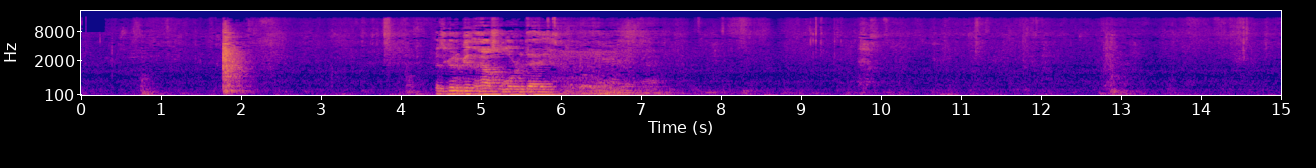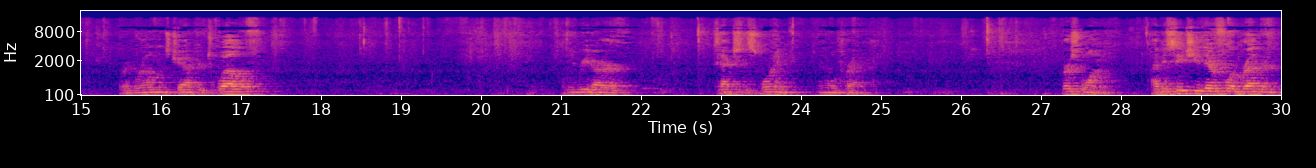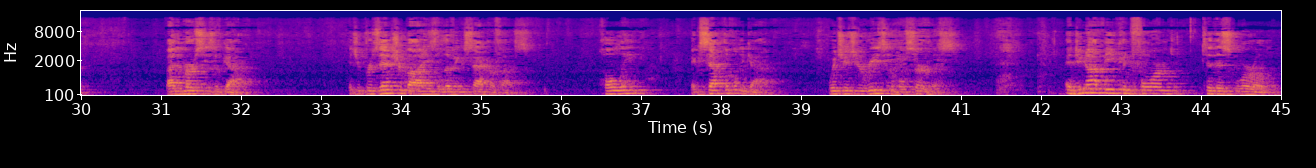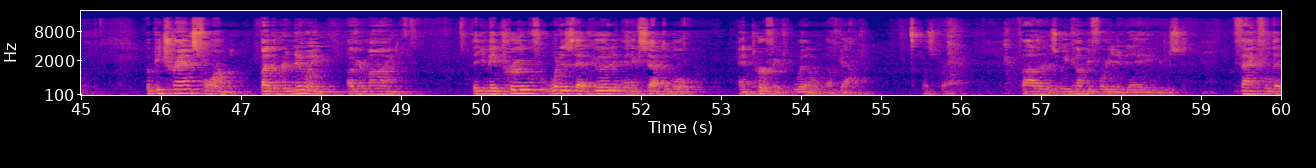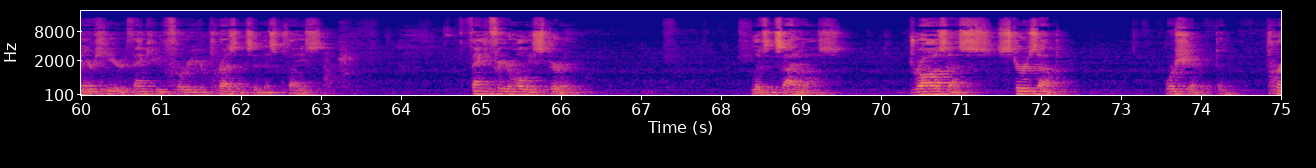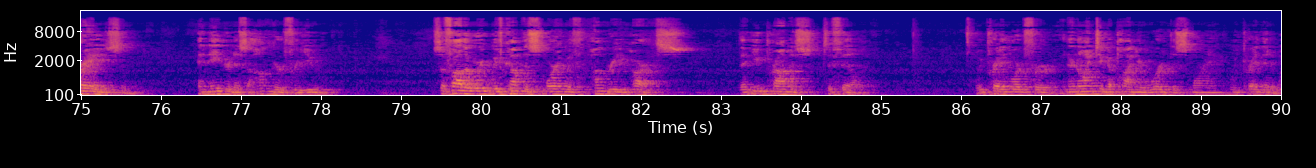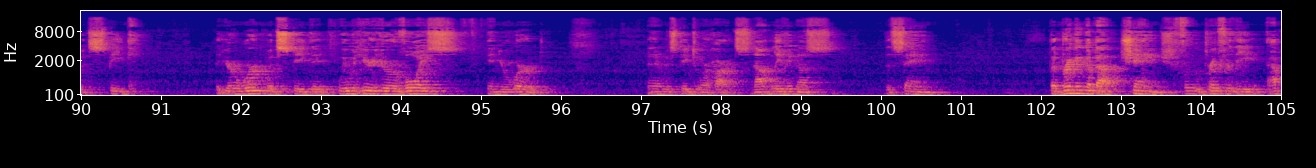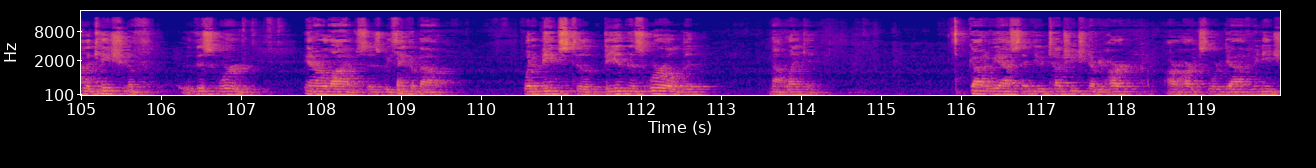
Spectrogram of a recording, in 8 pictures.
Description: Passage: Romans 12:1 Service Type: Sunday Morning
